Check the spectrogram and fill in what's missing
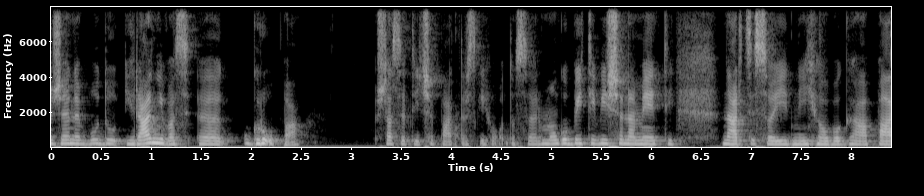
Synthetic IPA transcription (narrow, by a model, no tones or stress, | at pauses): ʒe̞ne̞bud̪uʔiɾaɲiʋasɡɾuːpa̰ | ʃt̪ase̞t̪iːt͡ʃepaɾt̪neɾskixo̞̰d̪nosajeɾmo̞ɡubit̪iʋiʃenameːt̪inaɾt̪sisojid̪nixo̞ʋoɡapa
